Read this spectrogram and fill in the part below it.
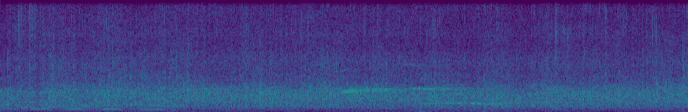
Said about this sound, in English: So I'm not going to take up any more time. Welcome them with a good round of applause.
